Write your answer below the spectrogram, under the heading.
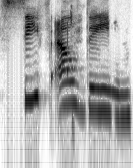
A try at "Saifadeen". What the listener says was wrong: It's Saifadeen. L silent.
